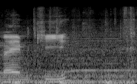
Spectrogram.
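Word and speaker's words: Lime Cay: And there you're seeing an advertisement saying Lime Key. It's spelled C-A-Y, but it's pronounced Key.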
